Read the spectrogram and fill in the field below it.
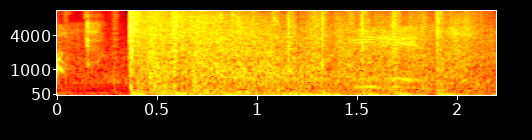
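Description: Fortnite gunfire during a duo boxfight, a sudden loud burst of rapid shots that continues densely for about two seconds.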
